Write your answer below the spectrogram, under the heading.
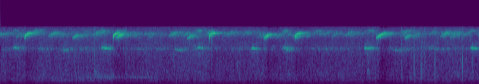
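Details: {'caption': "Coqui frogs, native to Puerto Rico and invasive in Hawaii, singing at night: sharp two-part whistled 'ko-kee' notes, each rising steeply, repeated about once a second by several overlapping frogs over a soft steady background hum."}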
